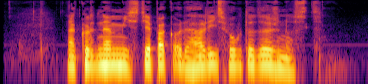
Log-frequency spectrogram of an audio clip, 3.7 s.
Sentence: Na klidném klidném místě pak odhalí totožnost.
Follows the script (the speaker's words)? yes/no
no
